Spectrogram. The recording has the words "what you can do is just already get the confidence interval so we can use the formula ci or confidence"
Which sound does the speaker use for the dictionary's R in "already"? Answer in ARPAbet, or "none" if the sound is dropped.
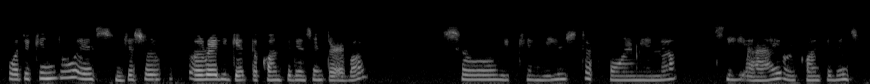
R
